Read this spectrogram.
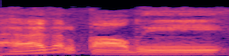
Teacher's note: الأفصح والأكثر فيها أن تثبت الياء تقف عليها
